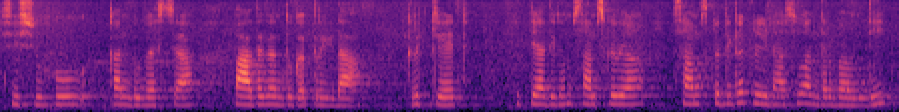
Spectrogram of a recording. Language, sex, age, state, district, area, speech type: Sanskrit, female, 18-30, Kerala, Kannur, urban, spontaneous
